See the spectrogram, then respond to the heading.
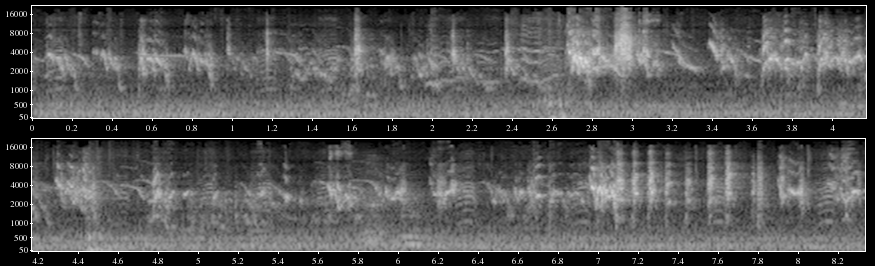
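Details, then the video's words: Budgerigars, a breeding pair, keep a continuous chatter of high chirps, scratchy warbles and squeaks, swelling into louder bursts now and then. "Adorable Budgies Chirping Sounds"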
